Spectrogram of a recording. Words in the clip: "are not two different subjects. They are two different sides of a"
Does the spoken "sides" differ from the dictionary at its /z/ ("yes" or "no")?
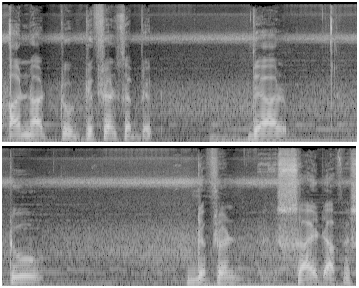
yes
